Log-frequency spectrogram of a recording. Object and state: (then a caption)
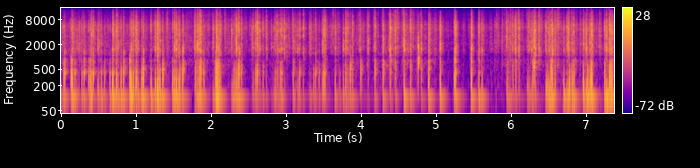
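Corrugated cardboard packaging insert. Fingertips and nails tap and scratch a brown corrugated cardboard packaging insert with hollow pleats. The result is a quick, uneven run of dry, hollow taps with a low thump underneath, mixed with brief scratchy rasps. The taps die away almost at once.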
